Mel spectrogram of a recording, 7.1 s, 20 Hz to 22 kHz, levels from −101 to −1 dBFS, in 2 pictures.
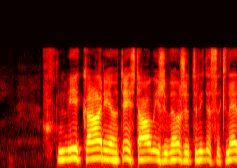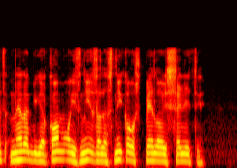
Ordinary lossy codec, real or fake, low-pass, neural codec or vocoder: none; fake; none; codec, 16 kHz, 2 kbps, FunCodec, trained on LibriTTS, 25 frames a second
